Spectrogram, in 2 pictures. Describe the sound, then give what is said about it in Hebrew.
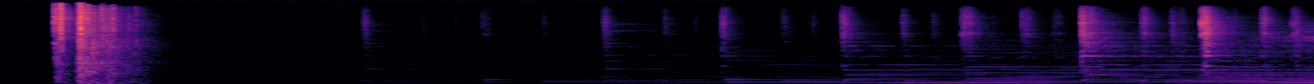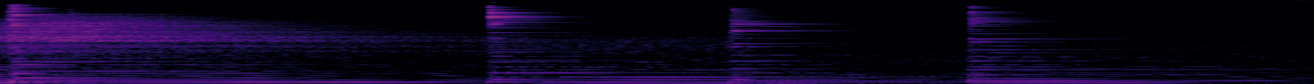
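A house door is slammed shut as a man leaves: one loud, heavy thunk at the start, then music plays on alone. “אחר כך הוא יצא מהבית וסגר אחריו את הדלת בטריקה.”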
